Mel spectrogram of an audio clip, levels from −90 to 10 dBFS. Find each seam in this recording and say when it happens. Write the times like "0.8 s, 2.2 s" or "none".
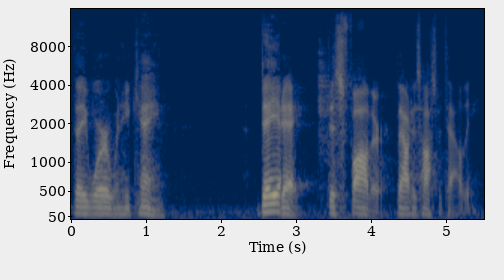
2.7 s, 4.3 s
